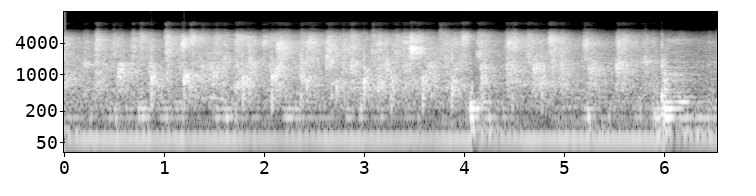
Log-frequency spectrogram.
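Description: Experimental noise performance: a steady low electronic hum under dense, irregular clicks and crackles, about four a second, with one loud thump about four seconds in.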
